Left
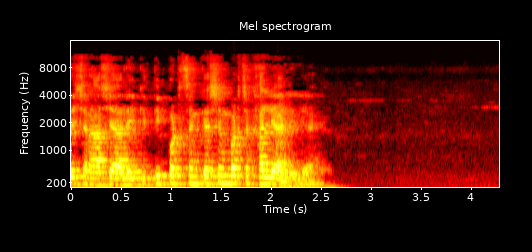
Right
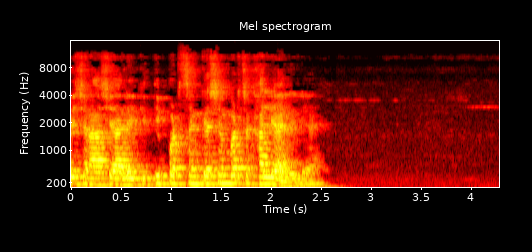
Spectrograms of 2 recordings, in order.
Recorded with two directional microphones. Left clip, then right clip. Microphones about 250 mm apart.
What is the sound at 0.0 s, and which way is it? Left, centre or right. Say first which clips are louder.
A man's voice: left 2 dB; centre.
